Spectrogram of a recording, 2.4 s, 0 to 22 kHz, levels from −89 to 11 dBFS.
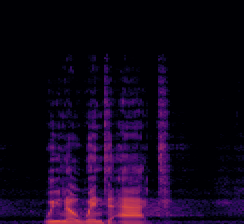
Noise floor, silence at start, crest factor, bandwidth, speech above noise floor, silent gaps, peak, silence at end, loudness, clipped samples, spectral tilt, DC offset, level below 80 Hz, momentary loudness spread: -66 dBFS; 0.45 s; 20 dB; 17 kHz; 34 dB; none; -14 dBFS; 0.75 s; -31 LUFS; under 0.1%; -4.5 dB/octave; under 0.1%; -88 dBFS; 18 LU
